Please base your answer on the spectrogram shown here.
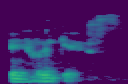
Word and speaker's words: Henriquez: So today I am here with Ralph Henriquez. The H is silent, folks, just in case.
